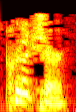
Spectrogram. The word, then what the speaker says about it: Kutcher: In the video that is out now, Kushner, is that how you pronounce it? It's Kutcher. – Kutcher.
